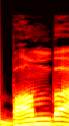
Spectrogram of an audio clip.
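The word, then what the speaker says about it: Bombe: Do you say bomb or bomba? How do you pronounce that last name? Bomba is used by some people, although some other people say bomb because it means, in a sense, bomb.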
